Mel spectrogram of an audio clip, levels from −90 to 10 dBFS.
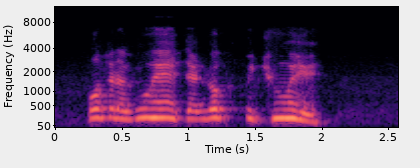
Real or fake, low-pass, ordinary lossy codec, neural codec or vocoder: fake; 7.2 kHz; Opus, 24 kbps; codec, 16 kHz, 2 kbps, FunCodec, trained on Chinese and English, 25 frames a second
